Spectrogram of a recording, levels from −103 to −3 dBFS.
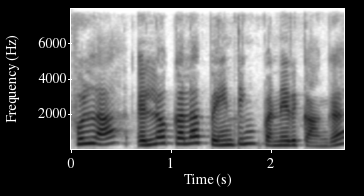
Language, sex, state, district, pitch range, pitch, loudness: Tamil, female, Tamil Nadu, Nilgiris, 250-335 Hz, 310 Hz, -14 LUFS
